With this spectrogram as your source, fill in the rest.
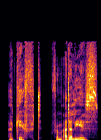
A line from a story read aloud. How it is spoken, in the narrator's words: Vandine murmured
